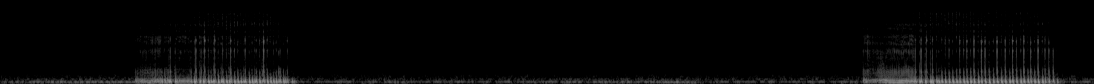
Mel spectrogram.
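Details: English bulldog snoring: two deep, fluttering inspiratory snores about 7 seconds apart over a quiet room hum, loud snoring from a short-nosed dog.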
